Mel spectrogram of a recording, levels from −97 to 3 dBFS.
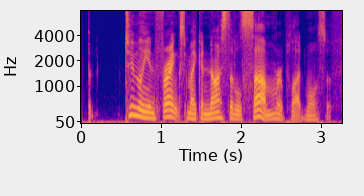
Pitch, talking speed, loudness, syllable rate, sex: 140 Hz, 200 wpm, -18 LUFS, 5.5 syllables/s, male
